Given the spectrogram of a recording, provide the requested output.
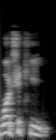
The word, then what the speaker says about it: Wojcicki: let's get back to susan watshiki i think that's a more correct pronunciation of her name when i found her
